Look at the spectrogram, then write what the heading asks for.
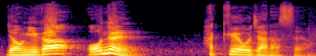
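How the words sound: The stress falls on the word 오늘. It was today, not another day, that she didn't come. "오늘을 강조해서 말한"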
